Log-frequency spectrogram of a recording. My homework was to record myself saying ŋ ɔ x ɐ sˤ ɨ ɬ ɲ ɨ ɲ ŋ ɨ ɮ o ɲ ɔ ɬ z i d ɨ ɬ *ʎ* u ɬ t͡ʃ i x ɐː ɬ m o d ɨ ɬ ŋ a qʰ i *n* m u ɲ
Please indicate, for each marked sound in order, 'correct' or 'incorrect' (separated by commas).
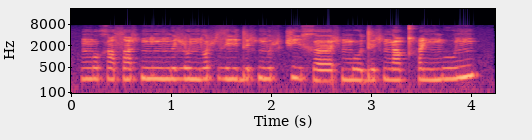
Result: incorrect, incorrect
